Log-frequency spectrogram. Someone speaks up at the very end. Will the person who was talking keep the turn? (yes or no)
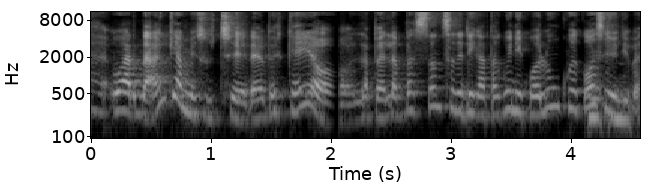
yes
